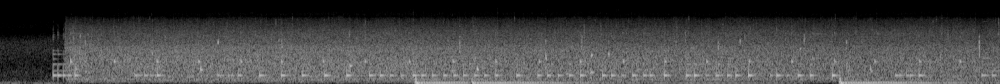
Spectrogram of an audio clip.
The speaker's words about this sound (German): Gewaltiges Trommeln auf allen Blättern. Ein Wassersturz wie eine Sintflut.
